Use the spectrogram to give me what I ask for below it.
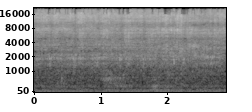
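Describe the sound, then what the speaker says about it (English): Tap water runs steadily into a strainer of collard greens, a continuous close hiss and splash with no break and no talking. "We'll just rinse the greens off"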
